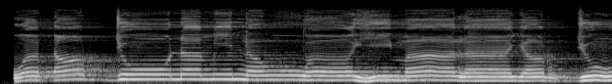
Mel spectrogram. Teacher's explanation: ra sukun yang sebelumnya fathah kita baca tafkim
